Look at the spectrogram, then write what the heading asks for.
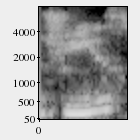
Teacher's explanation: so we see there is a blockage and then the slow release of air with the friction so that is called chill chair is an affricate in english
